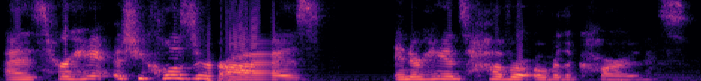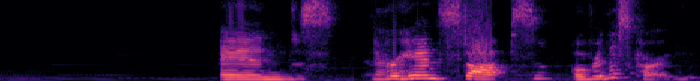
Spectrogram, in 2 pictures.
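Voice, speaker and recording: A woman's voice: on the high side, slow, fairly bright tone, soft background music, low-quality recording. A woman acting as game master, narrating a tabletop role-playing scene and adding casual asides.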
